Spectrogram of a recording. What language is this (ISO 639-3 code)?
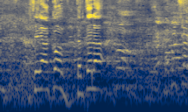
heb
